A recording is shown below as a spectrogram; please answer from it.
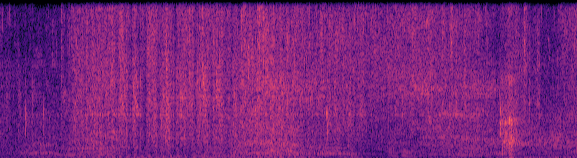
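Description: Gunfire in the Fortnite game mode Save the World during a zombie fight, heard as a dense rapid burst of automatic shots with mechanical clatter, fading out, while a voice talks over it.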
